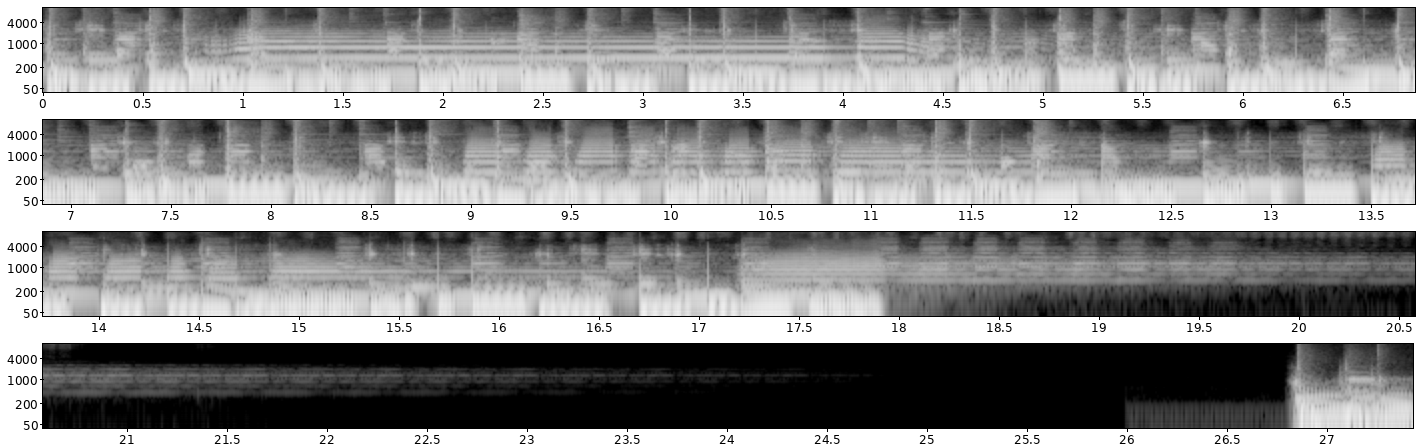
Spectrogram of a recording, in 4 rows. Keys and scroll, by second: 2.5 shift+z.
